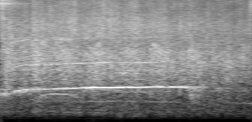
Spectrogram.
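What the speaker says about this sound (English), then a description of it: "A round of applause for them," Audience applause at a youth symposium in Manchester, a steady wash of clapping from a sizeable crowd for about two seconds before tapering slightly, with a faint sustained tone running underneath.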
